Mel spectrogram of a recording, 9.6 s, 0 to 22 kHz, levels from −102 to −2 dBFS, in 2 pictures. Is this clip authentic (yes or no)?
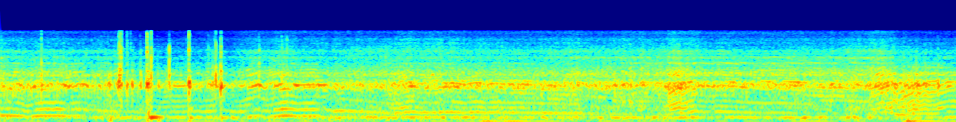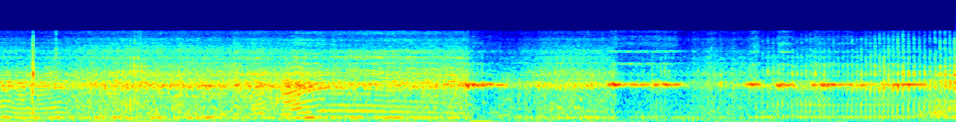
yes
